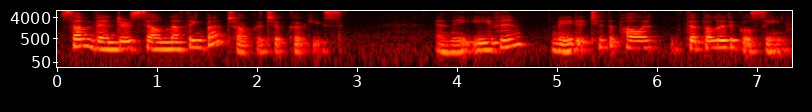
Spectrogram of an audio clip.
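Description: Sitting before wooden doors in a small indoor room at home, a middle-aged storyteller reads aloud from a children's nonfiction book, her voice medium in pitch. She stresses words deliberately and expressively and adds explanatory asides, recorded on a device mic roughly an arm's length away.

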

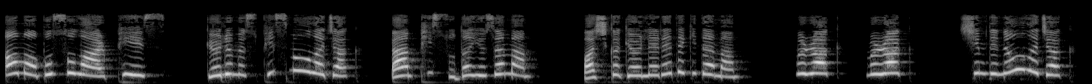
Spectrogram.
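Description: A woman voicing a young, easily alarmed frog who croaks and frets in a children's story. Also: measured pace, fairly bright tone. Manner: shrill croaking cries.

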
